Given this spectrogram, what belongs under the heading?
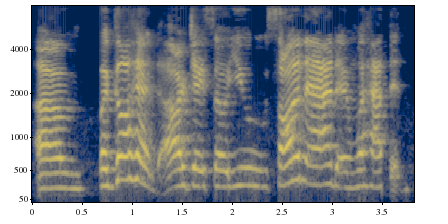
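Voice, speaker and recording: A woman's voice: sits high, normal speed, a bit bright. A woman hosting a live-streamed interview show. She talks in an upbeat, chatty way with frequent fillers. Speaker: host of a live online show.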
